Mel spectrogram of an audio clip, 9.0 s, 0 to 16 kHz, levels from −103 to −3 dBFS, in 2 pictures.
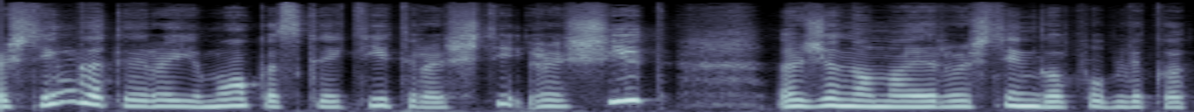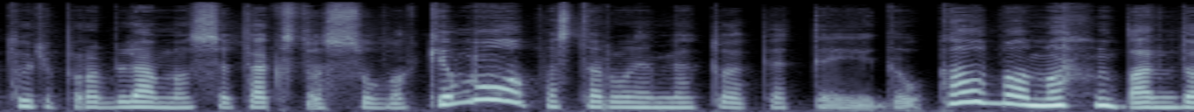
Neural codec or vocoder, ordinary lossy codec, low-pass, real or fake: codec, 32 kHz, 1.9 kbps, SNAC; MP3, 96 kbps; 14.4 kHz; fake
